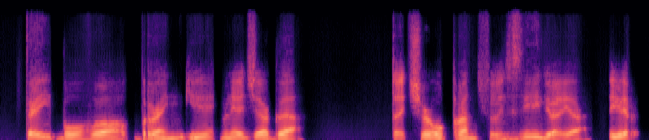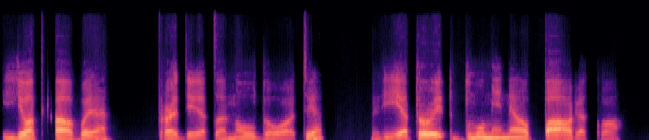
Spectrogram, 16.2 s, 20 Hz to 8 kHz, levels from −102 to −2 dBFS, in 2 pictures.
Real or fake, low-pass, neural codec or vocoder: fake; 7.2 kHz; codec, 16 kHz, 0.5 kbps, X-Codec, HuBERT features, trained on general audio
